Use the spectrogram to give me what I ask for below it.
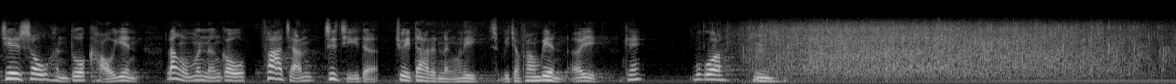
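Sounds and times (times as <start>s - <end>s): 
speech: 0.0s - 8.0s
faint low hum: 0.0s - 11.7s
audience applause: 7.4s - 11.7s.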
